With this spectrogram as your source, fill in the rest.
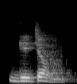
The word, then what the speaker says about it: Guillaume: I think that now that we are in this live stream, at least me, you, and I don't pronounce his name. Guillaume. What? Guillaume.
